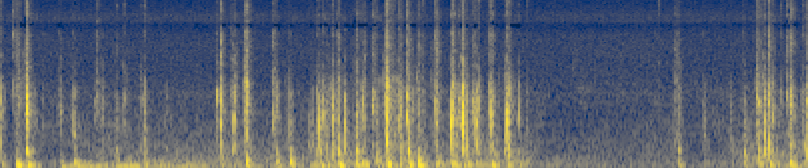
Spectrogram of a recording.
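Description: Fingertips type on a Hanmumu mechanical keyboard fitted with cat-shaped plastic keycaps, producing quick, irregular clacks with a low, thocky body and almost no ring. The typing runs in dense bursts, falls quiet for about a second and a half, then resumes with a few final keystrokes.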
